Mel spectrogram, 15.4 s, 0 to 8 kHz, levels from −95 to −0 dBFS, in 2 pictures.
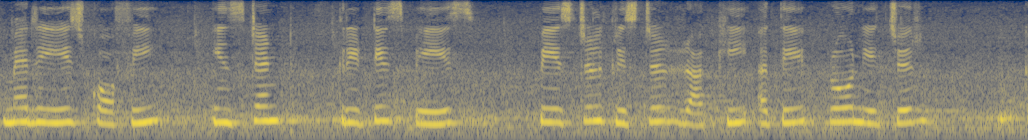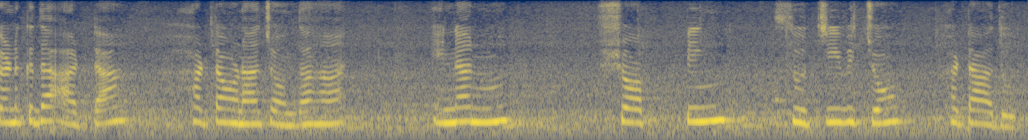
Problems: background sounds at intervals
